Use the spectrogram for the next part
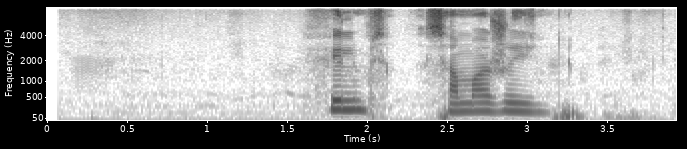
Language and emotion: Russian, neutral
